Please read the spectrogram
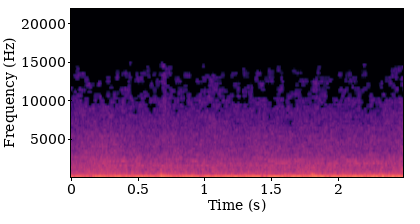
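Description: A steady low machine hum with a light hiss over it, unchanging throughout.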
